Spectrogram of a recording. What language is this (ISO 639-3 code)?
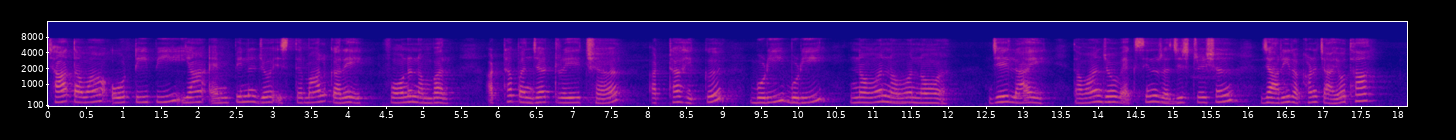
snd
